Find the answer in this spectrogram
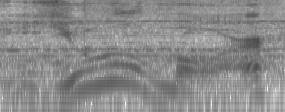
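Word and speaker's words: Eulmore: Yulmore is canon pronunciation.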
